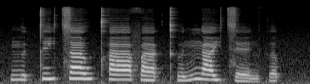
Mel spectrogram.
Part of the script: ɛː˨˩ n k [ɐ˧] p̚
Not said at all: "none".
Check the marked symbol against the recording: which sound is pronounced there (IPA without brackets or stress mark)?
ɐ˧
